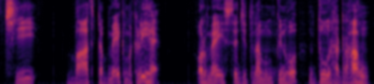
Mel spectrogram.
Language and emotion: Urdu, disgusted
